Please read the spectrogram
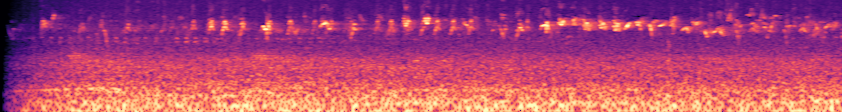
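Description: Faint chorus of small birds chirping and twittering in quick, overlapping short calls, over a low background rumble of outdoor ambience; it fades in within the first half second.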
